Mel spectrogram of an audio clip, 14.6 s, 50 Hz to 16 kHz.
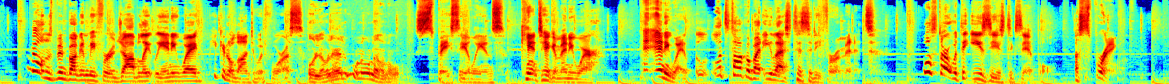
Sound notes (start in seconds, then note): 3.9 alien Noises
